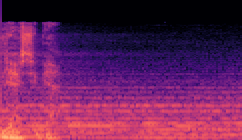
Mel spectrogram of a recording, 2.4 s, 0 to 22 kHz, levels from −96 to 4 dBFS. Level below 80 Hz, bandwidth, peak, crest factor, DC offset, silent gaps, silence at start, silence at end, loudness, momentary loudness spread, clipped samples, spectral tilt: -32 dBFS; 12 kHz; -4 dBFS; 18 dB; under 0.1%; none; 0 s; 0 s; -24 LUFS; 12 LU; under 0.1%; -4.5 dB/octave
